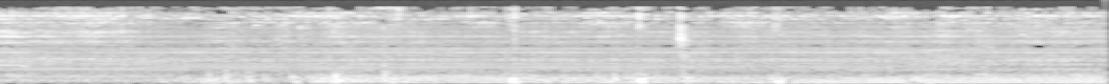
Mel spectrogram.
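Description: Battery-powered portable air compressor running with a steady hum, inflating a tyre to force its bead back onto the rim, with a few short dull knocks.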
